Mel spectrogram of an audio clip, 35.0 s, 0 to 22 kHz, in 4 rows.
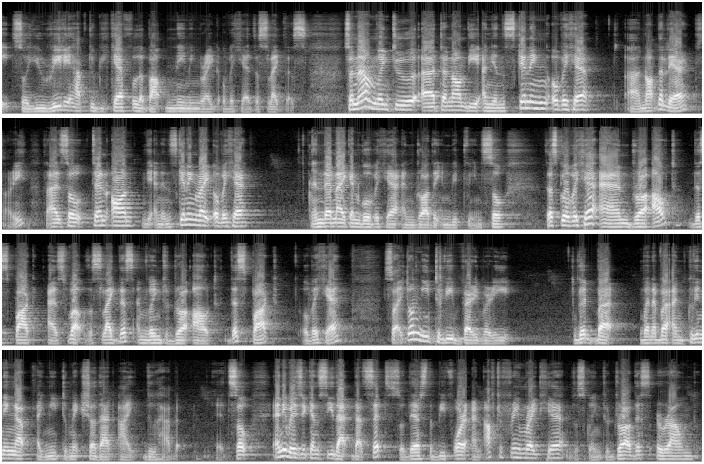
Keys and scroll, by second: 22.4 ctrl+z.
